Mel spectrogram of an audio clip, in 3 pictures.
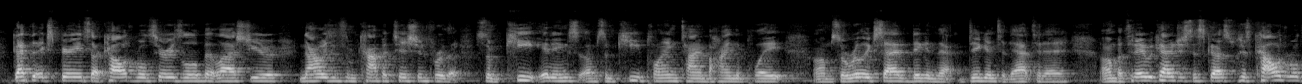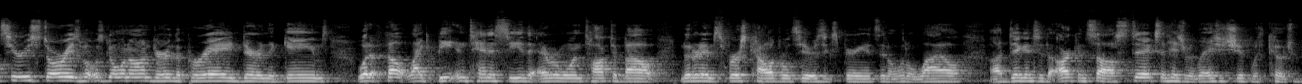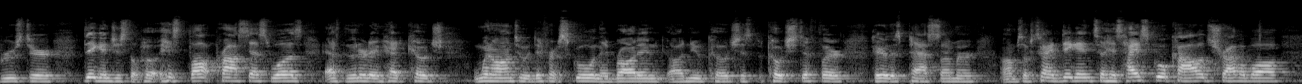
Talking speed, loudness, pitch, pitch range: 220 wpm, -20 LUFS, 150 Hz, 140-160 Hz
